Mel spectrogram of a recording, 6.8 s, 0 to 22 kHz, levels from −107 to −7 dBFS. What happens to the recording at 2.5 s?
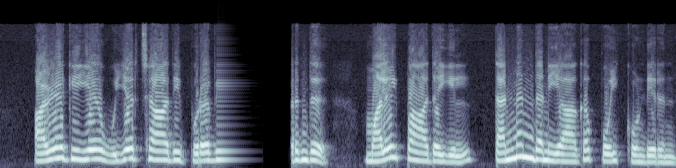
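At 2.5 s the audio is inside a gap that sounds like a long network dropout. It begins at 2.17 s, right after "அழகிய உயிர்சாதிப்", and lasts until 2.93 s. The receiver stretches the last sound into a fading buzz. Then about 0.37 s of near silence follows. The audio returns at 2.93 s, but about 0.74 s of it never comes back. Packets were likely lost in transit.

Hard clipping also runs through this moment, as it does through the whole clip. The signal is driven about 10 dB past what the chain can pass. Around 7 percent of samples hit the ceiling and are cut flat. Those flat tops add high harmonics. Every loud part of the speech gains a harsh fuzz.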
